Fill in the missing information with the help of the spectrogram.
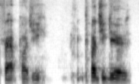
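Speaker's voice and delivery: usual speaking voice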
